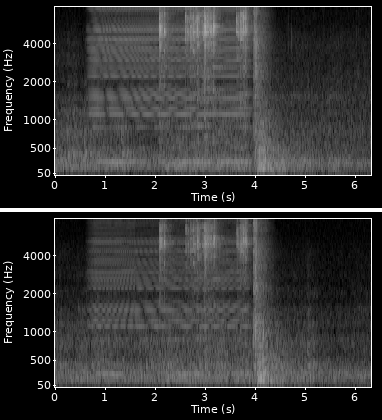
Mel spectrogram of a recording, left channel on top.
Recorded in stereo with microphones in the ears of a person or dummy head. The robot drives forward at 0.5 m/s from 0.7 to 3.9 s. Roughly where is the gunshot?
Right.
